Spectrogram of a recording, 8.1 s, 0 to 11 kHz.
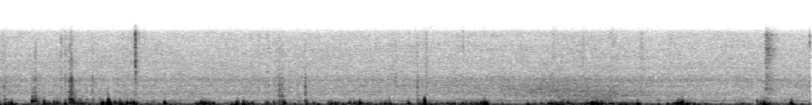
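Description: Hands screwing the plastic fuel cap onto a Troy-Bilt TB430 leaf blower's tank and handling the blower: a run of irregular light plastic clicks and knocks over a steady low hum.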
